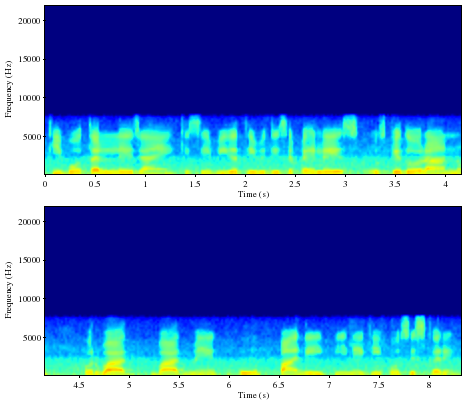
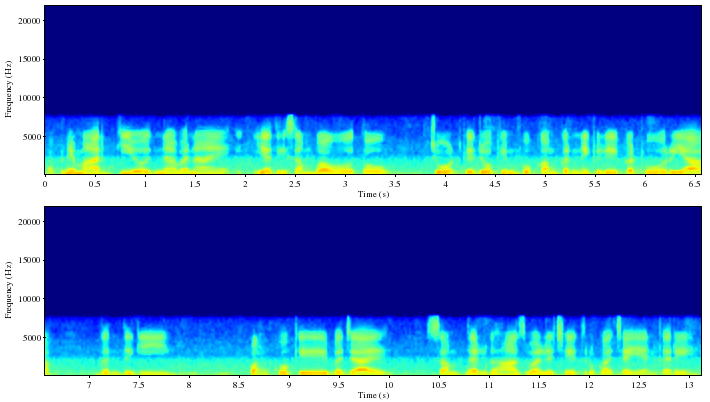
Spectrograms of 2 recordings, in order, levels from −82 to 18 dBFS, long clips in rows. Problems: constant background noise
